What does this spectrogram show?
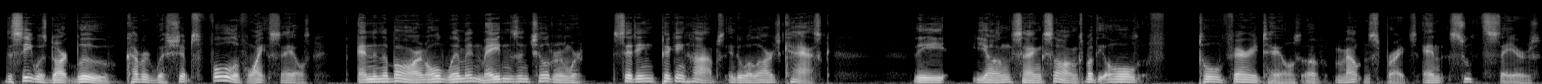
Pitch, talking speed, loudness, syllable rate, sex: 105 Hz, 170 wpm, -19 LUFS, 4.6 syllables/s, male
